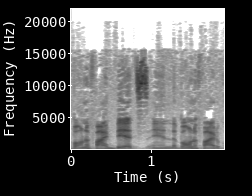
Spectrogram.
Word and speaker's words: BONA5D: well excited about my first book it's called bonafide bits and the bonafide of course is today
